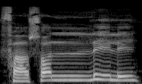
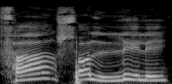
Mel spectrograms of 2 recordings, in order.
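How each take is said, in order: Both takes have the same delivery.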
